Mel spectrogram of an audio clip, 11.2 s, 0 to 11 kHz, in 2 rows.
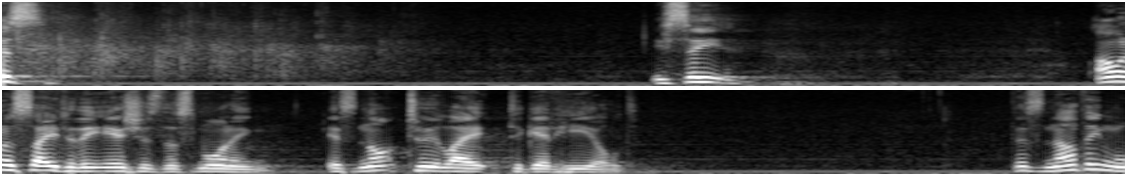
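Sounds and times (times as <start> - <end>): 
speech: 0.0 - 0.4, 3.2 - 3.8, 5.5 - 8.9, 10.7 - 11.2
crowd applauding: 0.0 - 2.1
low electrical hum: 0.0 - 11.2.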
